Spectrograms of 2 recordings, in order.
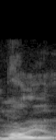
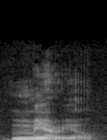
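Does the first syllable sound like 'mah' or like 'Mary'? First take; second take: mah; Mary. First: The first syllable sounds like 'mah'. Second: The first syllable sounds like 'Mary'. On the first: The speaker calls it right. "why can't just everybody else pronounce it Mario" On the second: The speaker calls it wrong. "it sounds like the words Mary and the letter O put together"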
